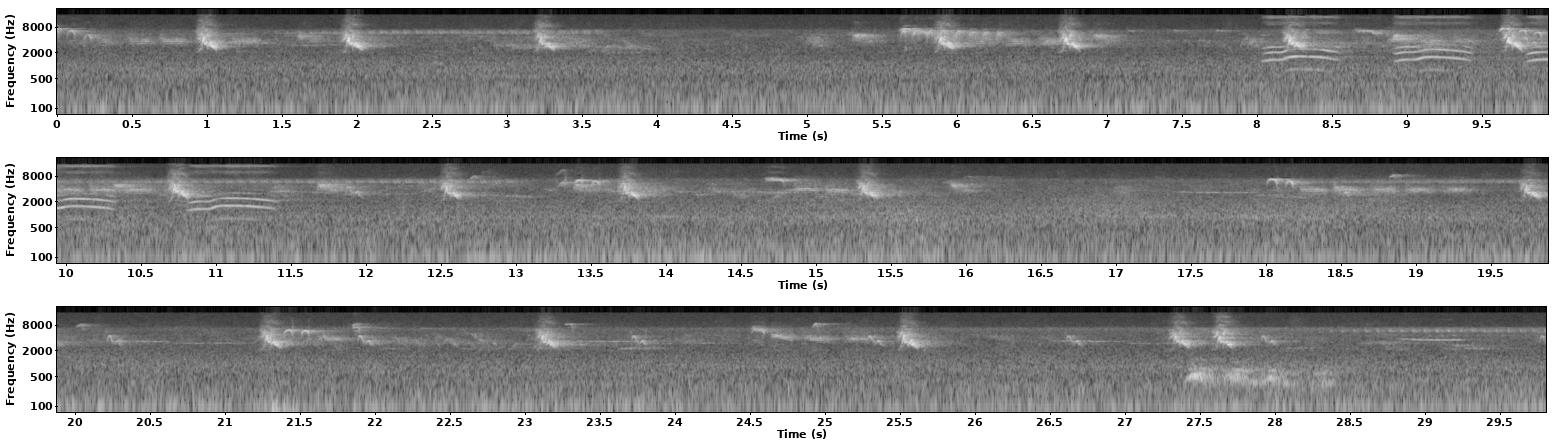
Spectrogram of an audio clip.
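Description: Small birds chirping: many short, high, downward-sweeping chirps every second or so, with a run of four arched whistled notes about eight seconds in, over a steady low background noise.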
